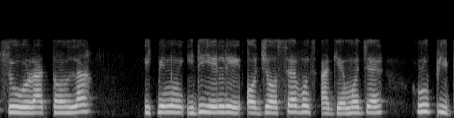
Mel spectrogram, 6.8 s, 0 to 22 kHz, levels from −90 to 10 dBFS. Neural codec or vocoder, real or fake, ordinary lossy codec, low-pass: none; real; Opus, 16 kbps; 5.4 kHz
